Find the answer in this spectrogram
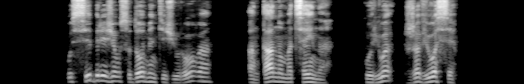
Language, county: Lithuanian, Marijampolė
